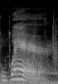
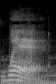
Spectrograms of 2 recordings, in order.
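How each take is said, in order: First: It ends with a clear R sound. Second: It ends without an R sound. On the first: "you actually hear the R sound at the end" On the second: "I don't say where with a clear R"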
